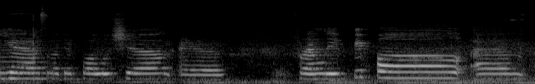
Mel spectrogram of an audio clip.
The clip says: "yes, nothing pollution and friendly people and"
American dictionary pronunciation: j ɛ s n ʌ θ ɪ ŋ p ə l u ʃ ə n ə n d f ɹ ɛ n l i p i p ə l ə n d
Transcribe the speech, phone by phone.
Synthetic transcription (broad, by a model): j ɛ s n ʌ t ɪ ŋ p ə l u ʃ ə n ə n f ɹ ɛ n l i p i p ə l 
